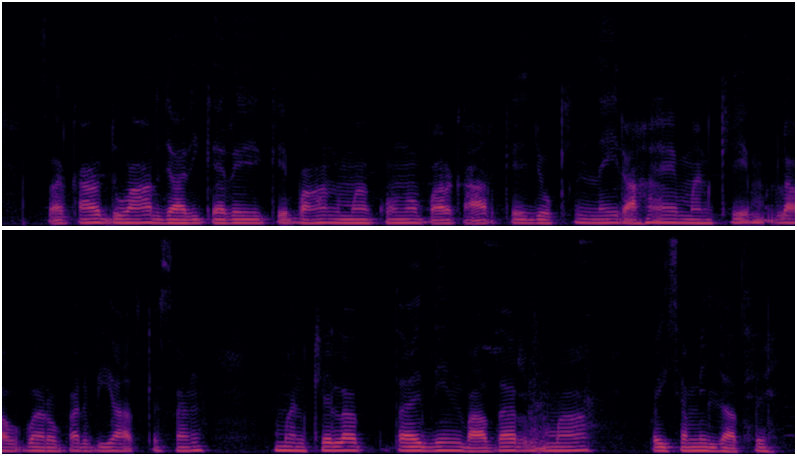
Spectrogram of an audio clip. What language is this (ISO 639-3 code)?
hne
